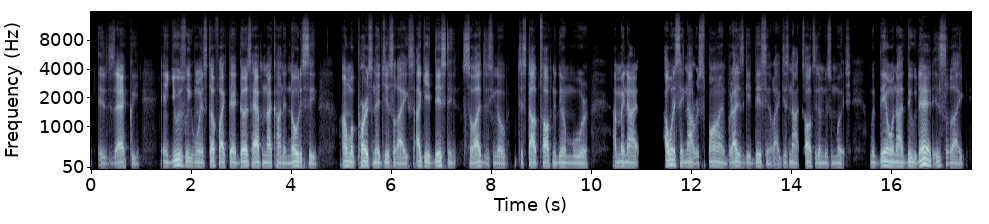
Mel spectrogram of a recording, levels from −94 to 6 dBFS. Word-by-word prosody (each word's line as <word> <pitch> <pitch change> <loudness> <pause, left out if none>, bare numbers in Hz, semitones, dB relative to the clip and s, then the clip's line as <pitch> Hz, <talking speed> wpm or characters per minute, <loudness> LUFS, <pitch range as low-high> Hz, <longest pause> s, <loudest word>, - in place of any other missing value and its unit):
Exactly, 80 +1 -1 0.4
and 85 -2 -4
usually 100 -4 +3
when 85 -1 -1
stuff 95 +4 0
like 85 -1 +3
that 80 -2 +1
does 90 -1 +5
happen, 85 0 +3
I 80 - +3
kinda 75 -3 -4
notice 85 +4 +2
it. 70 -3 -3 0.5
I'm 95 +1 +5
a 85 - +2
person 90 +4 +3
that 80 - +1
just 85 -2 -2
likes - - -2
I - - +5
get 80 -5 0
distant, 90 -5 +1
so 75 - -3
I 85 +2 +5
just, 80 - -11
you - - -6
know, 75 -1 -3 0.2
just - - -7
stop - - +2
talking 80 -1 +1
to 80 - -2
them, 75 -1 -4
or 75 -1 -3 0.5
I - - -4
may 85 +1 0
not 80 -2 0 0.5
I - - +5
wanna 110 0 +6
say 90 -4 -3
not 90 -1 -1
respond, 80 +1 -3
but 80 - -4
I 85 +2 +3
just 85 -3 -4
get 75 -2 -7
distant, 90 -1 -4
like, - - -8
just 80 - -10
not 80 -4 -5
talk 85 0 0
to - - -9
them 80 -1 -5
as 75 - -9
much. 75 +1 -8 0.4
But 80 -3 -7
then 95 +1 +5
when 90 -1 +2
I 80 -1 +2
do 80 +1 -1
that, 120 -4 +7
it's, 100 +4 -5
like, 75 - -5
85 Hz, 210 wpm, -23 LUFS, 75-90 Hz, 0.5 s, that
